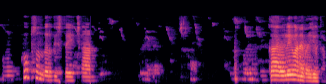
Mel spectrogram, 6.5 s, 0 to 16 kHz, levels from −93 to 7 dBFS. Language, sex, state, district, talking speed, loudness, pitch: Marathi, female, Maharashtra, Pune, 75 wpm, -16 LUFS, 195 Hz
